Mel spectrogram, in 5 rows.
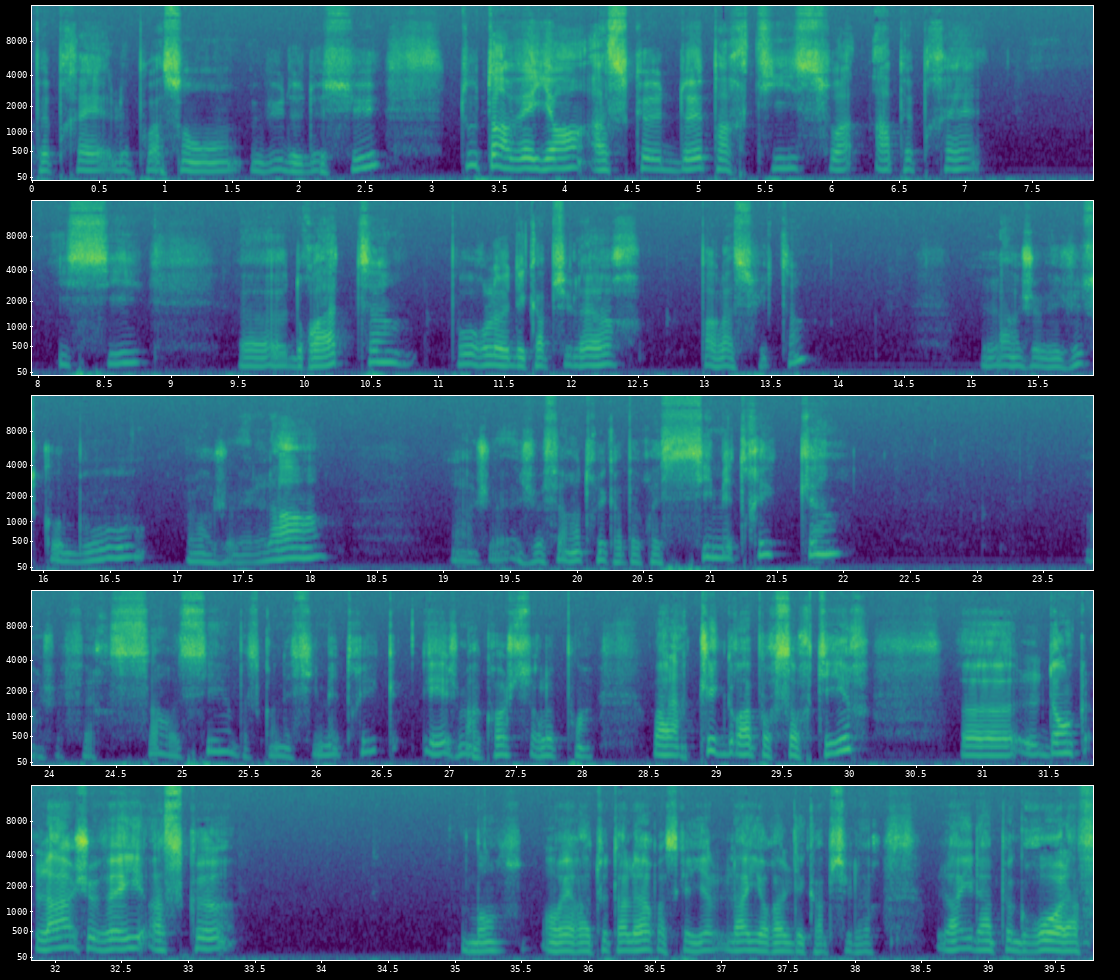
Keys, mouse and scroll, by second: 6.3 click, 8.4 click, 10.9 click, 12.7 click, 16.0 click, 17.3 click, 19.2 click, 20.9 click, 23.0 click, 25.4 click, 27.3 click, 28.9 right click, 31.9-35.2 drag.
